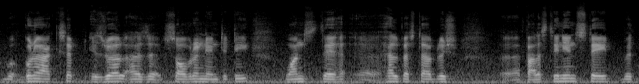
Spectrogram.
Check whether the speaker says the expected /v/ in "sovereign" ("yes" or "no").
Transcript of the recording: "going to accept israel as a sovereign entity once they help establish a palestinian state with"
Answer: yes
